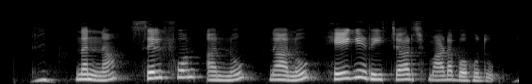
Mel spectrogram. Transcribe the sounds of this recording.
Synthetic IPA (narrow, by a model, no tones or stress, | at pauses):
nɐnːɐselpʰoːnɐnːunaːnuheːɡe̞ɾiːt͡ʃaːɾd͡ʒmaːɽɐbɐɦud̪u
